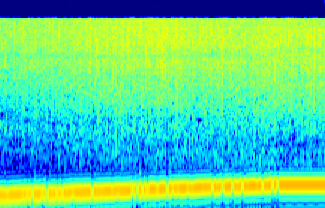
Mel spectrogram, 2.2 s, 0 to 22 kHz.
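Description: A single sine-wave tone from a loudspeaker driven by a function generator, with a Chladni plate resting on it, rising in pitch and then holding steady near the end at 343 Hz, a frequency that sets up a standing-wave pattern in the sand on the plate.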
